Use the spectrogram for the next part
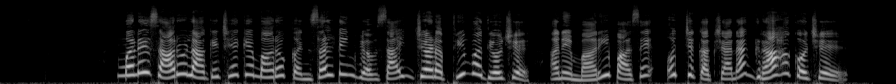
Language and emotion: Gujarati, happy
